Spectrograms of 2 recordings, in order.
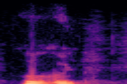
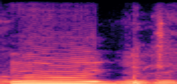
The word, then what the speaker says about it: Google: Cuando pronuncias Google, tienes que pronunciarlo como si fueras fan de Madonna, güey. Así, Google. – ¿El de silla de ruedas? – El de silla de ruedas. Oh. Google.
